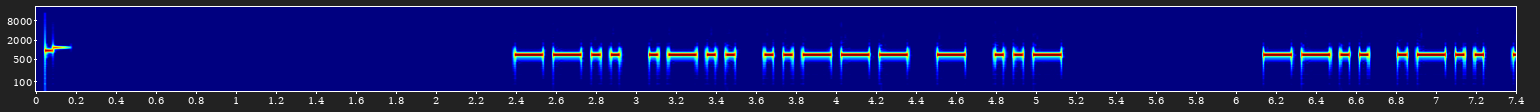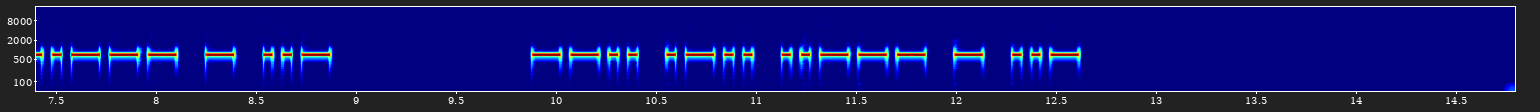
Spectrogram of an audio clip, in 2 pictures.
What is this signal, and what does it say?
Morse code, heard as a keyed tone, about 25 wpm, 700 Hz. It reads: ZL2TU ZL2TU ZL2TU
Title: DXCC-100 Call Signs - 5 Characters - Repeated 3x - 25wpm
